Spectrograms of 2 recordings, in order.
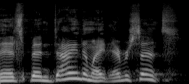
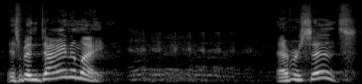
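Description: First: Said in the usual way. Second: Higher, louder burst on dynamite; emphatic retry. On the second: Shown as a demonstration. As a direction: punch it up with big enthusiasm. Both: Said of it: "I should try that again".

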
